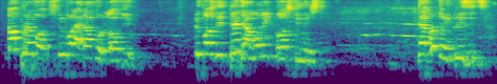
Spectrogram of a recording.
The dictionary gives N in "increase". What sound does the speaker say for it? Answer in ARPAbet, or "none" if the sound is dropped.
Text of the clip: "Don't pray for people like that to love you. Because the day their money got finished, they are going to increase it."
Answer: none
